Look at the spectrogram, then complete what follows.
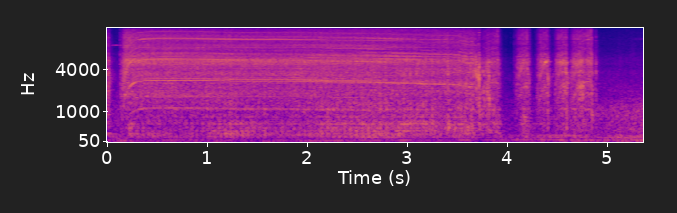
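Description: Cordless drill with a 5/16-inch bit drilling through the steel of a Mazda Miata's inner fender. Its motor runs in one steady whine for about three and a half seconds, then gives several short bursts.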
